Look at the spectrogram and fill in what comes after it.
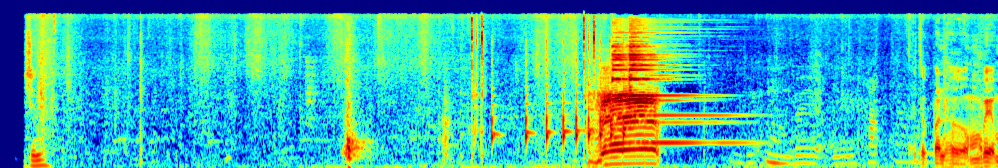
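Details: Angry goat being fed freshly cut grass: a loud, wavering, harmonic bleat near six seconds, followed by a weaker bleat, with scattered clicks and knocks beforehand and human voices at the end.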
